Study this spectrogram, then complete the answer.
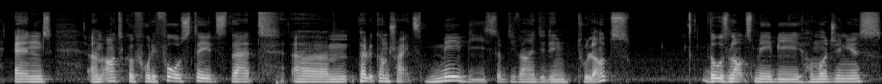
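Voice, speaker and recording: Fairly even intonation marks this man's speech, delivered with a French accent. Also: medium pitch for a man, moderate pace. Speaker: lawyer. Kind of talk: conference presentation. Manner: hesitant, many fillers.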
